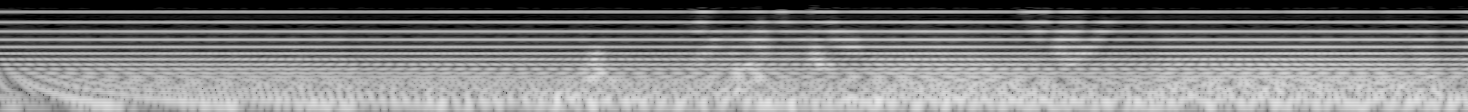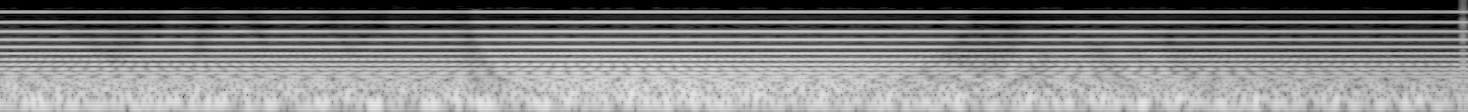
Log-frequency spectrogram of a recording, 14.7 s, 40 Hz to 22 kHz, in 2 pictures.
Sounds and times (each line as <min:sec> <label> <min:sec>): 0:00.0 buzz 0:14.6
